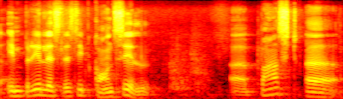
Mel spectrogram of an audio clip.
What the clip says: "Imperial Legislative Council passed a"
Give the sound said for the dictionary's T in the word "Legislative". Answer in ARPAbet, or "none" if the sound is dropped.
S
